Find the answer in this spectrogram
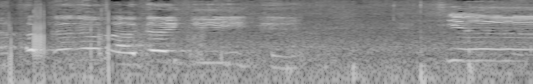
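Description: A toddler's high-pitched wordless vocalising: short wavering squeals in the first second or so, then one long held sing-song note near the end. A couple of sharp knocks come right at the start.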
